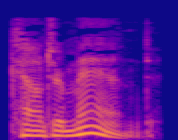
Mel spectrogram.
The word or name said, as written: countermand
